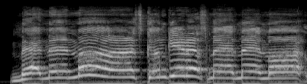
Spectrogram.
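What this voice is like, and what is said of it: Yelling. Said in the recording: “how he's yelling.”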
